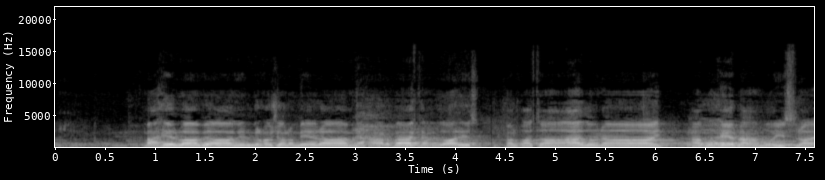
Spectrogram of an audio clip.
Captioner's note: Arabic spoken language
